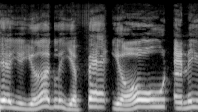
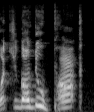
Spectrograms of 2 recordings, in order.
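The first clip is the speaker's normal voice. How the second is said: mock challenging tone, quieter; 5 dB quieter than usual. Describing how some women talk back: imitating a defiant taunt. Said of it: "They will sit up there and tell you".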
